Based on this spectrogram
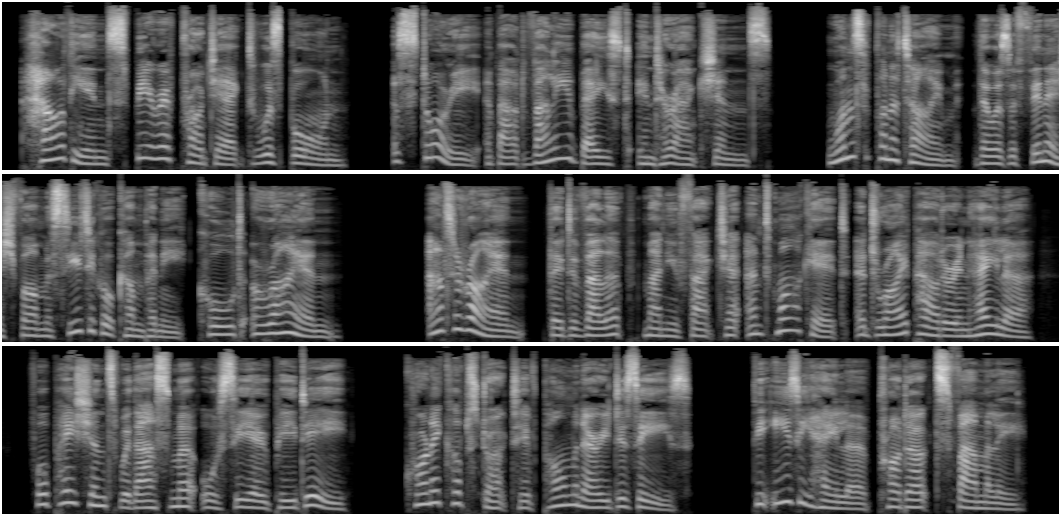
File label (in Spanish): Femenino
